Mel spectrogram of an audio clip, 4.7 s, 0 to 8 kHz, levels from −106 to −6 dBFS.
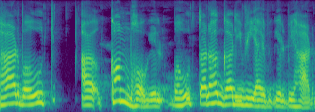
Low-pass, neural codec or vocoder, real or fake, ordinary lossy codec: none; none; real; none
